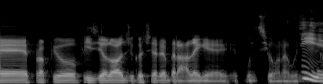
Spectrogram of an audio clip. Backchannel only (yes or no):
no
